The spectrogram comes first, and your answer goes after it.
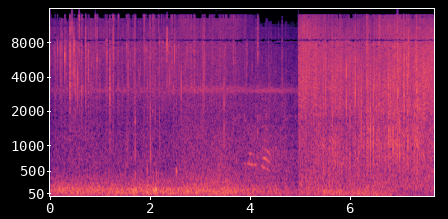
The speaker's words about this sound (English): That is the sound of trees burning in a wild forest fire in my home state of California.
